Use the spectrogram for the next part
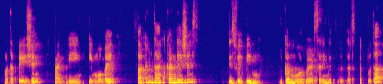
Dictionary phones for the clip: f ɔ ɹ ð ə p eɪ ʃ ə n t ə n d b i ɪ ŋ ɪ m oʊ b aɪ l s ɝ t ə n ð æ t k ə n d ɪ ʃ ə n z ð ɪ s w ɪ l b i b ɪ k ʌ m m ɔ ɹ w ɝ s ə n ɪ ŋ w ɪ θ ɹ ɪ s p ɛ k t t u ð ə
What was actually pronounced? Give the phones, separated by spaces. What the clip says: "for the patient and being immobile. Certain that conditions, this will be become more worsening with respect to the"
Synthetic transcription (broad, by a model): f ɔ ɹ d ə p eɪ ʃ ə n t ə n d b i ɪ ŋ ɪ m oʊ b aɪ l s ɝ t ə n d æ t k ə n d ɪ ʃ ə n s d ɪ s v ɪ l b i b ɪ k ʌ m m ɔ ɹ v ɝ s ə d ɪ ŋ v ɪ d ɹ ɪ s p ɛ k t t u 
